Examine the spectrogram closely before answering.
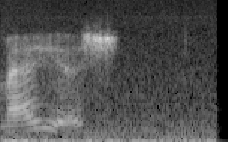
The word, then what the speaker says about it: Marius: The other name, it should be Marius.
